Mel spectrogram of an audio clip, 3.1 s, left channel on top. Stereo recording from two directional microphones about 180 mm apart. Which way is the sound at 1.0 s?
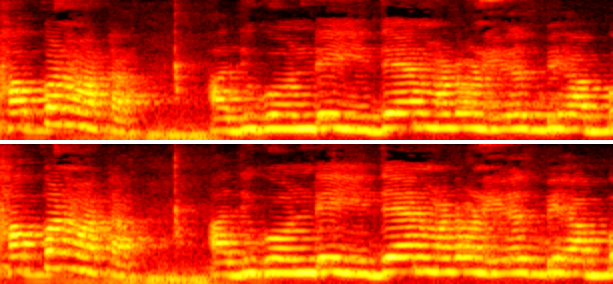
10° left (ahead or behind).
